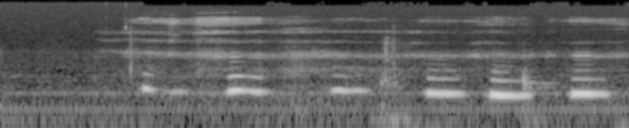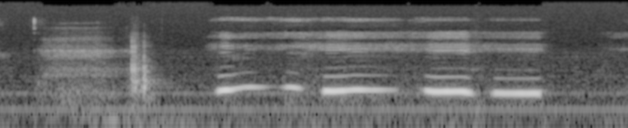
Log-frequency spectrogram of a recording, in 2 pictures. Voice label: ASMR; Mischievous Siren Climbs On To; NSFW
